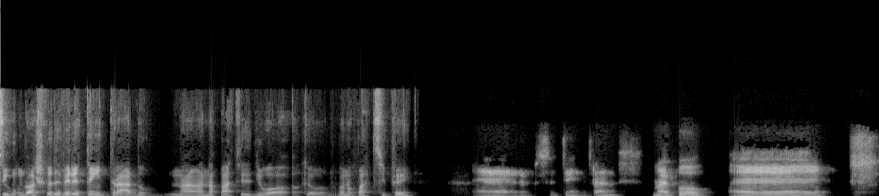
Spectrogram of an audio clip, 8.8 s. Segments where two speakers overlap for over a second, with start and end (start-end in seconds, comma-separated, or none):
none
